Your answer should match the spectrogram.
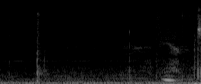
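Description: A woman's soft whispering voice in a pause: a few faint clicks, then a short hummed vocal sound near the end, leading into an "um".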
